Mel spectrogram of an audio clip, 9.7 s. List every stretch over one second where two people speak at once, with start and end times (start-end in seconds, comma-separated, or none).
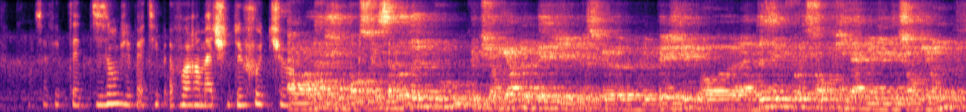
none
